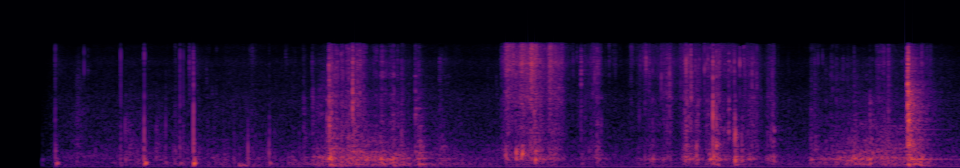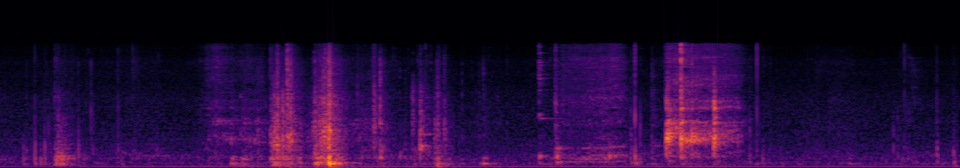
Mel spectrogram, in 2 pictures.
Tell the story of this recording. I opened a drawer and rustled through the things inside. Then i closed the drawer and opened a nearby window. After the window was open i shifted around some pans that were in the way.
